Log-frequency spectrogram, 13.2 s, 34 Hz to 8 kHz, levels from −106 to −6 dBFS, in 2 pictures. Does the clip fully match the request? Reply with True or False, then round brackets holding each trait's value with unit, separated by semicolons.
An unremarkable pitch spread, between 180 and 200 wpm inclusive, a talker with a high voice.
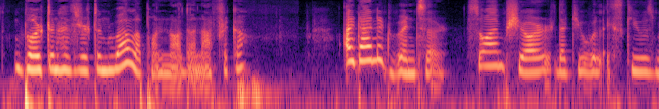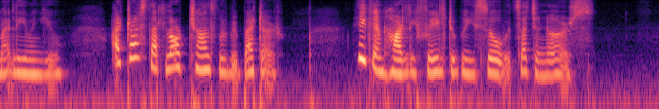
True (4.1 semitones; 185 wpm; 225 Hz)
